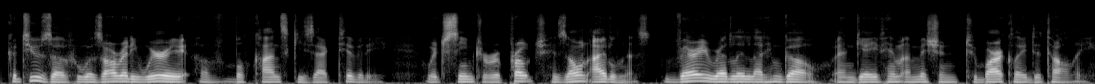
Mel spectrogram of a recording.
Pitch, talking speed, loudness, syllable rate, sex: 115 Hz, 160 wpm, -19 LUFS, 4.9 syllables/s, male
